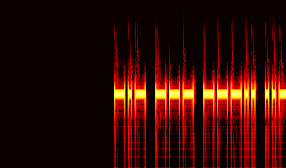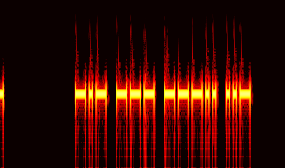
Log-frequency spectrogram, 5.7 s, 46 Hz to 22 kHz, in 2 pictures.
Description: Morse code, heard as a keyed tone, about 36 wpm, 700 Hz. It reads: KO8U KO8U
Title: USA Call Signs - 4 Characters - Repeated 3x - 35wpm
